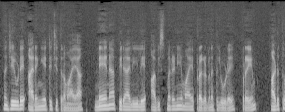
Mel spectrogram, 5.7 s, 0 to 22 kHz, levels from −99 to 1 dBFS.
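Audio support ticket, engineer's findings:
Low bit depth with dither across the whole clip: word length reduced to what fits 8 bits, dither added before rounding. The quantisation error becomes a constant, even hiss roughly 25 dB below the speech, with no grit or distortion on the speech.

Generation loss throughout, likely from repeated lossy transcoding, consistent with a WMA chain near 96 kbit/s run around seven times. Each pass re-quantises on a shifted frame grid, so the speech sounds swirly, smeared and hollow, with blurred attacks. Band still extends to about 20.1 kHz.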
